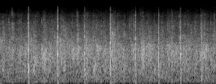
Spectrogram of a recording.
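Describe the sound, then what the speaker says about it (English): Dense applause from an audience at a chamber of commerce awards gala, a steady wash of many hands clapping fairly close with sharp individual claps standing out. "Give yourselves a round of applause."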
